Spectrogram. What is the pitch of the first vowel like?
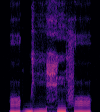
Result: rising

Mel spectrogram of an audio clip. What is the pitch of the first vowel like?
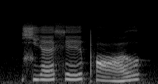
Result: rising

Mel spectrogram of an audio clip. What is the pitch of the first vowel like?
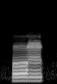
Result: high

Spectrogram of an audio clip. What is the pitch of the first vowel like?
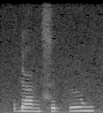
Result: low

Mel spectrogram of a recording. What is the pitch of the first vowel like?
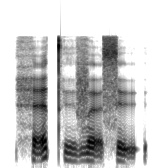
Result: rising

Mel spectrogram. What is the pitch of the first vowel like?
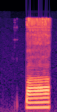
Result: high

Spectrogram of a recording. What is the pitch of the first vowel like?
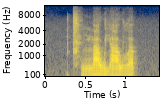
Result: low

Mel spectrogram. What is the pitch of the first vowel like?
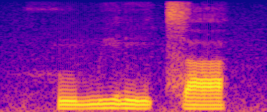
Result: low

